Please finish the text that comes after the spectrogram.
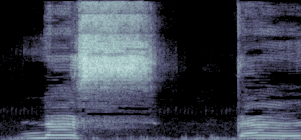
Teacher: bunyikan safir pada sin yang mati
